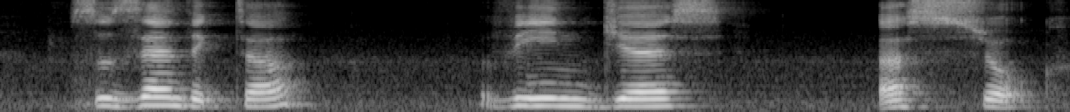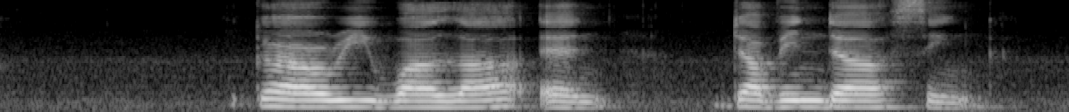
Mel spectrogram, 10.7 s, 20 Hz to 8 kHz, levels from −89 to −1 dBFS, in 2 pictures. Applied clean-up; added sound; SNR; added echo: none; none; none; none.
